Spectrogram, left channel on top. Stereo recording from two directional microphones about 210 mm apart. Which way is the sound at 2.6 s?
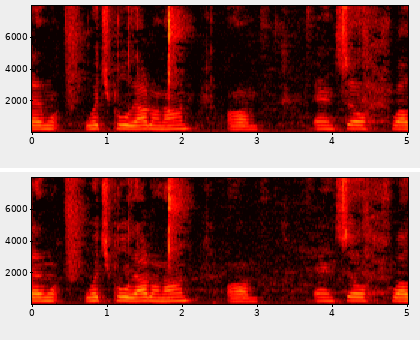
20° right (ahead or behind).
